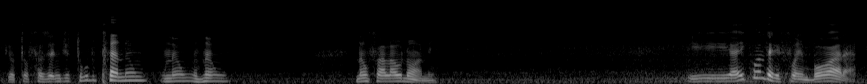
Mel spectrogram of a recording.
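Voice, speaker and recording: A man's voice: fairly high pitch, very animated, brisk, a little mellow, a little hiss or hum. A middle-aged man with a Brazilian accent, thinking aloud in a casual, hesitant monologue where he often repeats words. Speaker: motorcyclist vlogger. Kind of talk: casual rambling monologue, personal reflections.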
